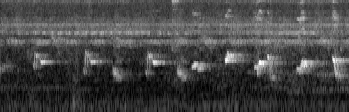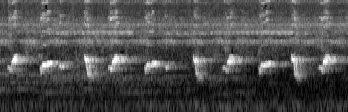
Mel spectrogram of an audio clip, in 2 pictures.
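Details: Sooty-headed bulbul (trotokan) kept at home, singing a steady string of short two-part phrases, a clipped note followed by a lower slurred one. The phrase is repeated about three times a second without letup.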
